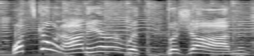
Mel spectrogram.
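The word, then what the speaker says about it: Bijan: How you pronounce my name is Bjon for everybody that's that's out there. Um I know a lot of people say Bjon, but it's Bjon.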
